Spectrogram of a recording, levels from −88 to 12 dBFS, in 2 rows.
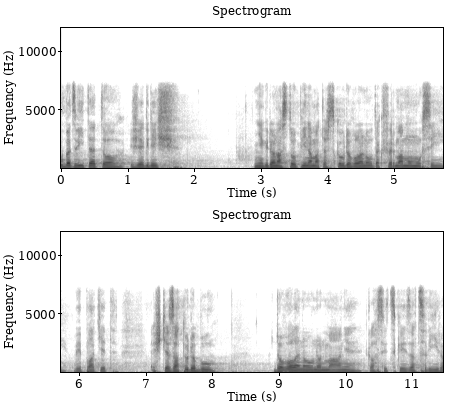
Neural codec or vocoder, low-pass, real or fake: codec, 16 kHz, 16 kbps, FreqCodec, smaller model; 7.2 kHz; fake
